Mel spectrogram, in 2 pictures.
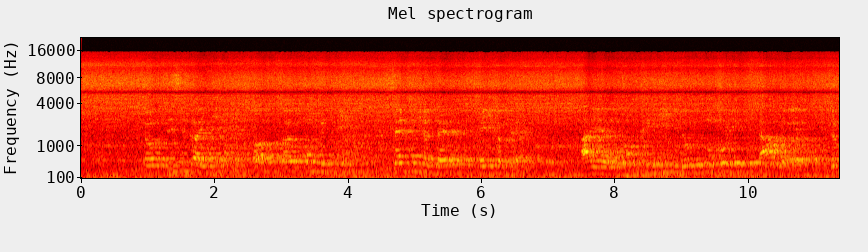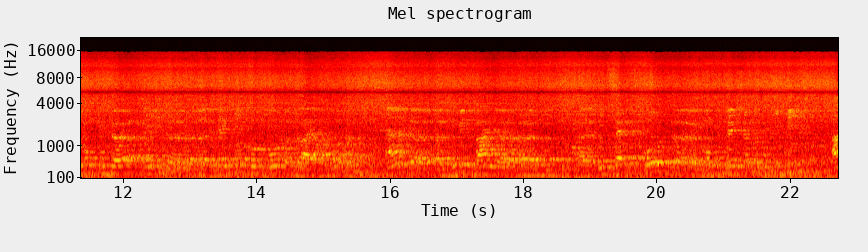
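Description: A man speaks with animation in an echoing hall.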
